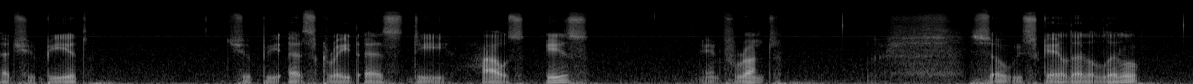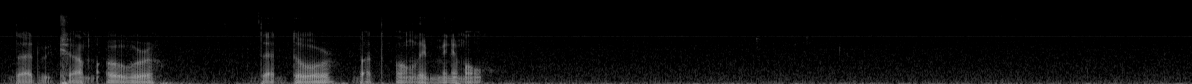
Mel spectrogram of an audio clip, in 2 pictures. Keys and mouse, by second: 8.4-14.3 middle drag.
